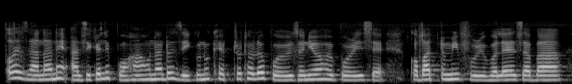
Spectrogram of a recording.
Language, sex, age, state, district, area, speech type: Assamese, female, 18-30, Assam, Charaideo, rural, spontaneous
